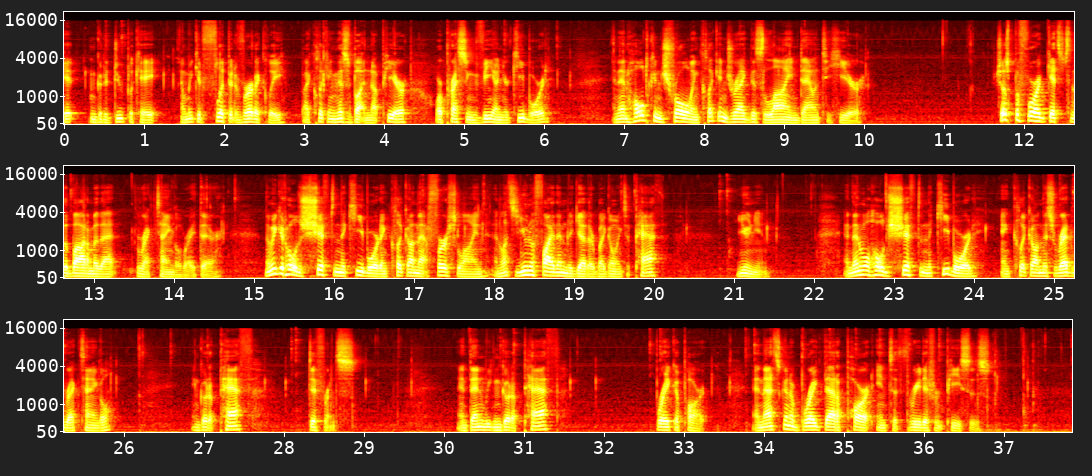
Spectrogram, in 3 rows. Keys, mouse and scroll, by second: 0.7 click, 5.7 click, 8.1-13.1 ctrl+drag, 17.3 shift+click, 19.7 click, 20.9 click, 25.2 shift+click, 27.2 click, 28.2 click, 30.9 click, 32.7 click, 33.9 click, 34.6 click, 35.9 click, 36.8 ctrl+z.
